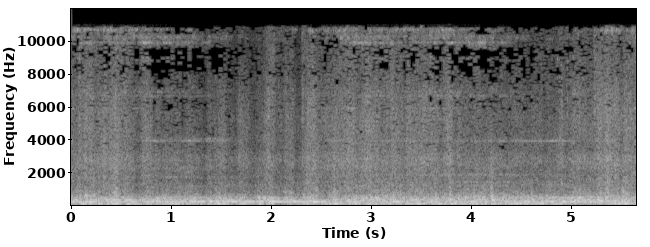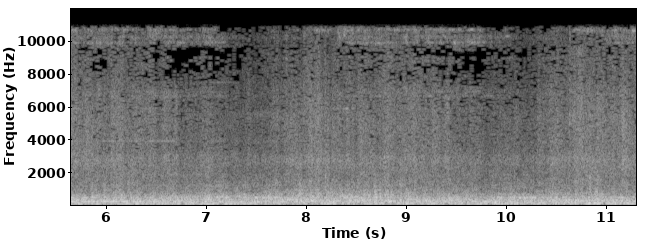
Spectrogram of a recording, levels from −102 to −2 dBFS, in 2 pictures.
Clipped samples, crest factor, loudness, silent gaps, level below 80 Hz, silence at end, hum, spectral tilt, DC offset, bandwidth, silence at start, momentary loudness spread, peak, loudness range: under 0.1%; 14 dB; -25 LUFS; none; -52 dBFS; 0 s; none; -6 dB/octave; under 0.1%; 11.5 kHz; 0 s; 1 LU; -10 dBFS; 0 LU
